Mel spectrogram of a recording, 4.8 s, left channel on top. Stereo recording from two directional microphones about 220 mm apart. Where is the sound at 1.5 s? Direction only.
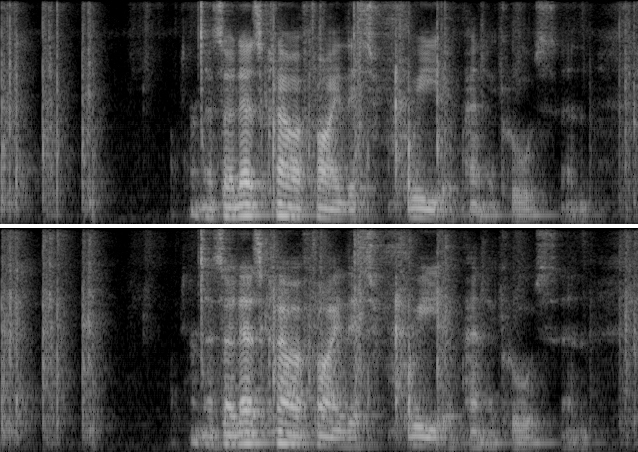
50° left (ahead or behind).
